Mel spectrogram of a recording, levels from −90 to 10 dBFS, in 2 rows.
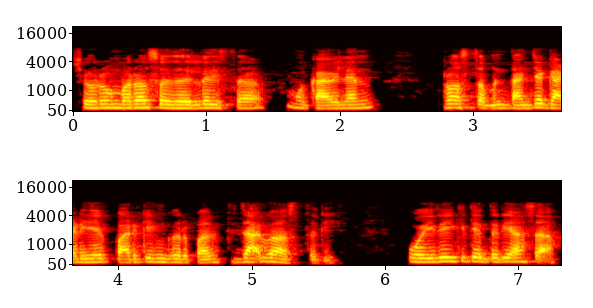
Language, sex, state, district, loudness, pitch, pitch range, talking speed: Konkani, female, Goa, North and South Goa, -17 LUFS, 160 Hz, 150-175 Hz, 140 wpm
